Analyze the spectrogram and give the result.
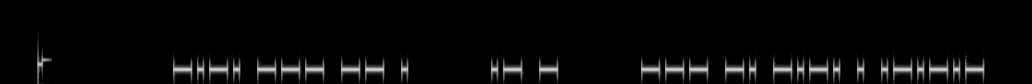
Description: Morse code, heard as a keyed tone, about 20 wpm, 700 Hz. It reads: COME AT ONCE.
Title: 2x Word-Spacing - Sentences from Top 300 Words - 20wpm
